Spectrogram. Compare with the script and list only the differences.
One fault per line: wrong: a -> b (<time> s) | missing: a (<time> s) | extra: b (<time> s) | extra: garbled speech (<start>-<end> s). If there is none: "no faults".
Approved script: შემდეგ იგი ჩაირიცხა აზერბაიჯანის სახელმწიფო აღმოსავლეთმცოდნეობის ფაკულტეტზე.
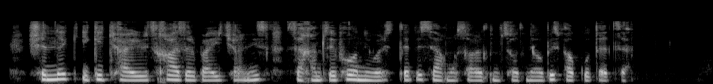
extra: უნივერსიტეტის (3.6 s)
